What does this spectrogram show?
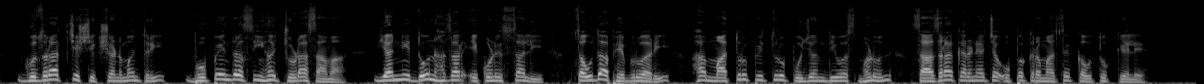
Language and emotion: Marathi, neutral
